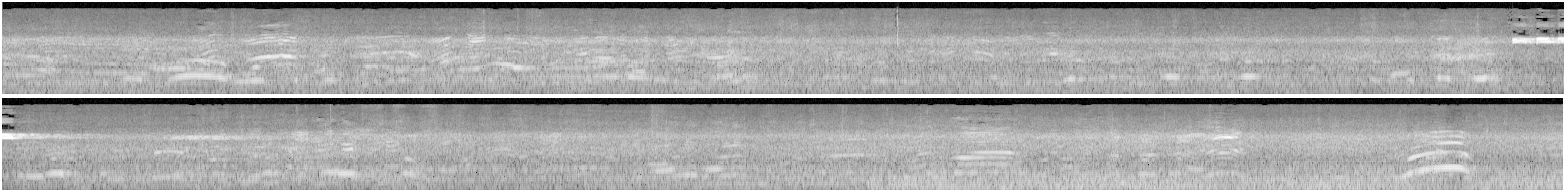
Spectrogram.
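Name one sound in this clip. Water splashes as children play in a pool.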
